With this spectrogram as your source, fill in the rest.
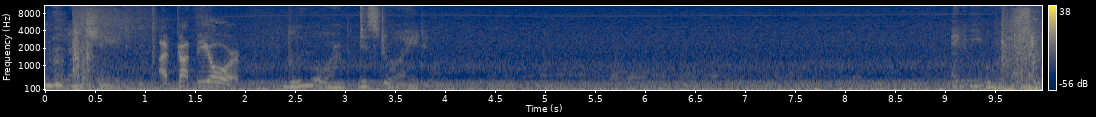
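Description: A hoverboard hums as it glides along.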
